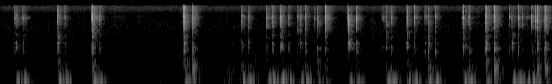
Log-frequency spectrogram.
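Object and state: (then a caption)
Plastic-key keyboard in an aluminium frame being typed on. Two hands with long nails type on a slim wireless keyboard with plastic keys set in an aluminium frame. Quick bursts of light, clicky keystrokes, each with a soft low thud and a bright tap, come in uneven runs separated by short pauses. The taps are dry and die away almost instantly.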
